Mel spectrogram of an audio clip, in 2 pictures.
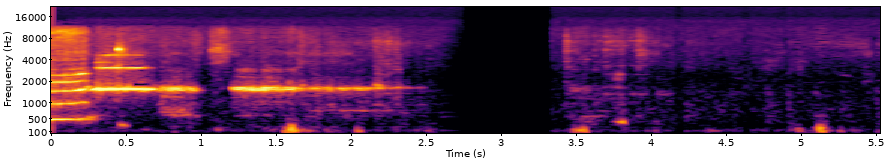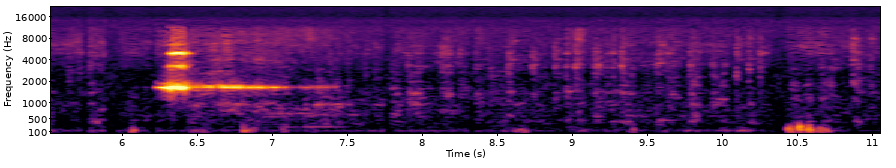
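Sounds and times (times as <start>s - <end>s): high mechanical squeal: 0.0s - 2.4s, 6.2s - 7.4s.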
